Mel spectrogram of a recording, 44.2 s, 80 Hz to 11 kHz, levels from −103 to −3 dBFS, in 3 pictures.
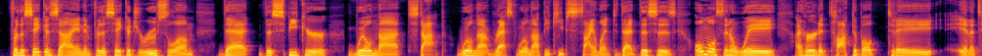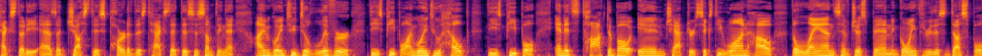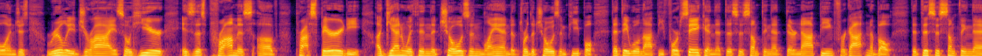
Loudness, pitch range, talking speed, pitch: -17 LUFS, 115-130 Hz, 170 wpm, 120 Hz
